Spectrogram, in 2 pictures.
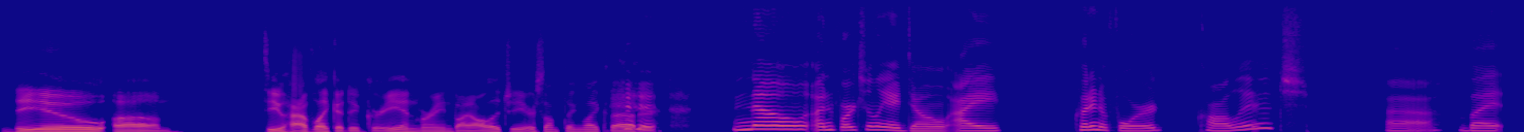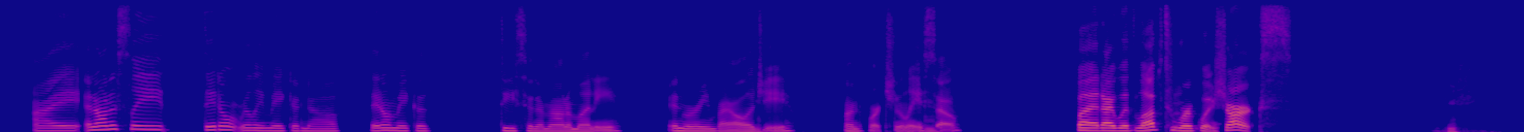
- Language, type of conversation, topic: English, unstructured, Have you ever experienced a moment in nature that felt magical?
- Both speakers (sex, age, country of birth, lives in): female, 30-34, United States, United States; male, 30-34, United States, United States
- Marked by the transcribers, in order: chuckle; chuckle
